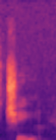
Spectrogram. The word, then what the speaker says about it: qi: Yeah, it's it's spelled qi and some people will spell it chi, but it is chi chi.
